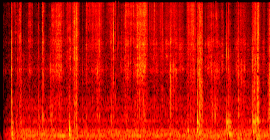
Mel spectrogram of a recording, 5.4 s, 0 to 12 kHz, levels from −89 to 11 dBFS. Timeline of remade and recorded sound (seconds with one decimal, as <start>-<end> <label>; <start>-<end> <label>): 0.0-1.5 recorded; 1.5-2.1 remade; 2.1-2.8 recorded; 2.8-3.9 remade; 3.9-4.6 recorded; 4.6-5.4 remade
